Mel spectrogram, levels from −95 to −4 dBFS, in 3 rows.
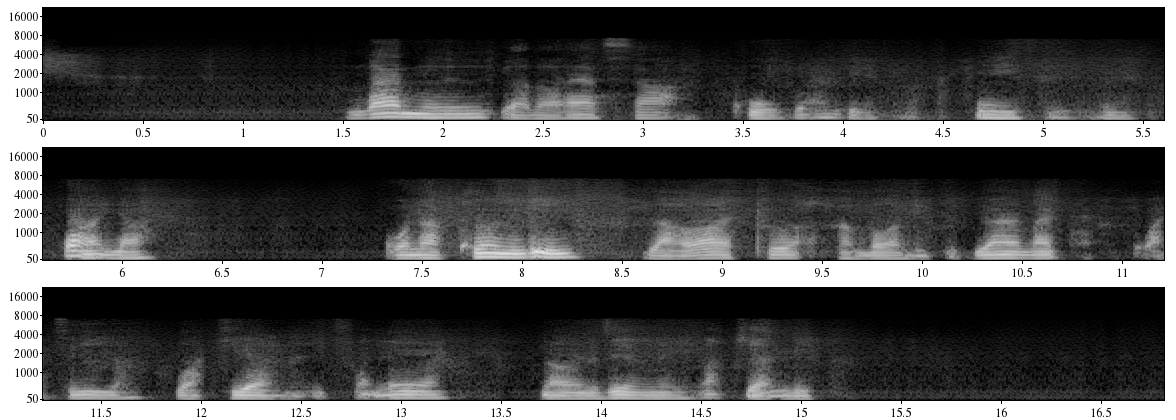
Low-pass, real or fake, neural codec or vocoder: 7.2 kHz; fake; codec, 16 kHz, 0.5 kbps, FunCodec, trained on Chinese and English, 25 frames a second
